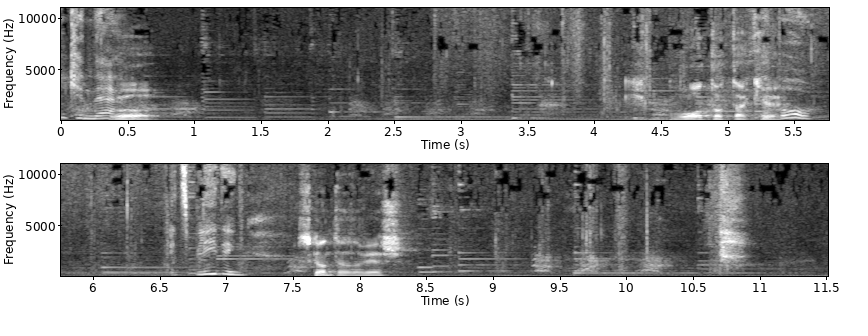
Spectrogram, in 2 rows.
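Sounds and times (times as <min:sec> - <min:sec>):
speech: 0:00.0 - 0:00.8, 0:04.3 - 0:05.8, 0:06.6 - 0:08.4
video game dog barking: 0:00.7 - 0:01.2, 0:02.0 - 0:05.5, 0:07.4 - 0:07.8, 0:09.0 - 0:10.6.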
